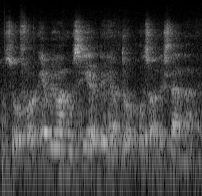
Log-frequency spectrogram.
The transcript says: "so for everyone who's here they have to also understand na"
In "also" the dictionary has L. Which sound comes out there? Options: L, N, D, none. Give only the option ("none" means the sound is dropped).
N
